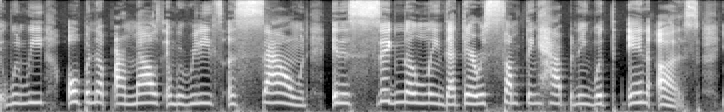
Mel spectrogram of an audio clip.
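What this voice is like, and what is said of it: Excited preaching with shifted accent. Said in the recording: “I'm getting excited because you already hear a switch in my accent.”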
